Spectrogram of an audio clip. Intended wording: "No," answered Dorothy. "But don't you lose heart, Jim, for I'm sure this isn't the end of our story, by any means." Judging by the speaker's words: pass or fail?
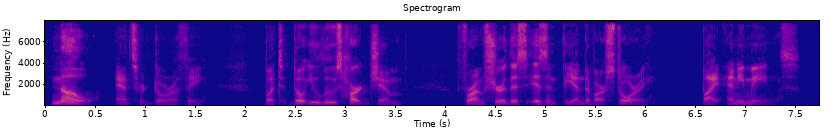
pass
